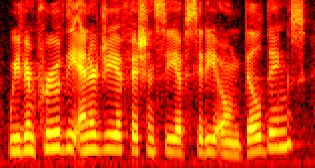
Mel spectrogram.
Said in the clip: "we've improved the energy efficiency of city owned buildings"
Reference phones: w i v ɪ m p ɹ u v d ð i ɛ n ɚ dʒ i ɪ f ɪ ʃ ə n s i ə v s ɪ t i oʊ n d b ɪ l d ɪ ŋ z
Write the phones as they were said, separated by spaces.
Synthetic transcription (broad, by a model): w i v ɪ m p ɹ u v d ð i ɛ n ɚ dʒ i ɪ f ɪ ʃ ə n s i ə v s ɪ t i oʊ n b ɪ l d ɪ ŋ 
